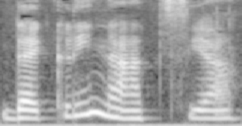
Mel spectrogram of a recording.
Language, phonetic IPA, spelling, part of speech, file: Polish, [ˌdɛklʲĩˈnat͡sʲja], deklinacja, noun, Pl-deklinacja.ogg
